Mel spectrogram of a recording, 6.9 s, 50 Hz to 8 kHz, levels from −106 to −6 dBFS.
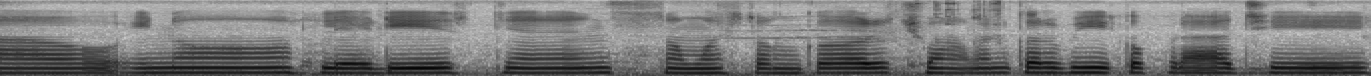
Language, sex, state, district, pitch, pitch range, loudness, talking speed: Odia, male, Odisha, Sambalpur, 185 Hz, 180-190 Hz, -16 LUFS, 80 wpm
